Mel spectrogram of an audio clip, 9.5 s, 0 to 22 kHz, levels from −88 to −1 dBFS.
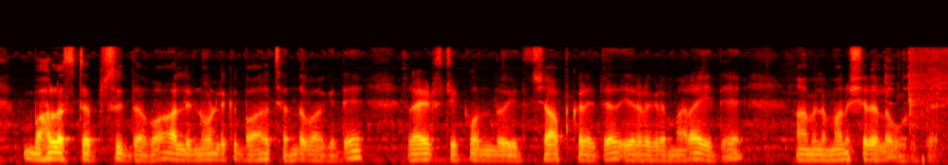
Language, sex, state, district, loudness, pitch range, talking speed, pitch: Kannada, male, Karnataka, Bellary, -33 LUFS, 90-100 Hz, 120 wpm, 95 Hz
